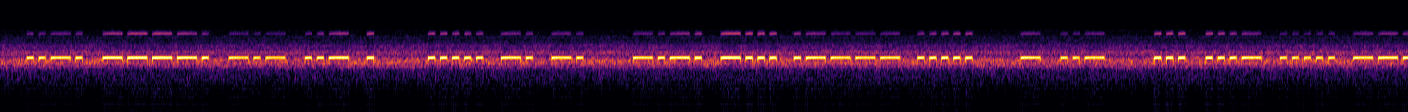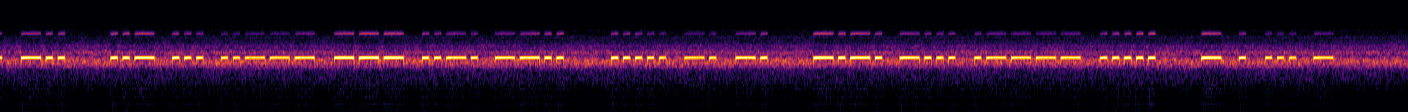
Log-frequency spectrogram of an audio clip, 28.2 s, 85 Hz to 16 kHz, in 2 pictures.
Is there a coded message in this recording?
Yes: Morse code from 0.2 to 27.5 s, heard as a keyed tone, hand-sent with a paddle, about 20 wpm, 1090 Hz, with radio static and a narrow filter. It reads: F9KUE 5NN CB15 TU SV5GD US2OFZ 5NN CB15 TEST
